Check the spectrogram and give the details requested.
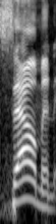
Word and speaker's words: salmon: Yeah, almond, salmon, egg. That's how I talk. There's an L in the words. I'm an English major. There's an L in the words, and I'll be damned if I don't pronounce it.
